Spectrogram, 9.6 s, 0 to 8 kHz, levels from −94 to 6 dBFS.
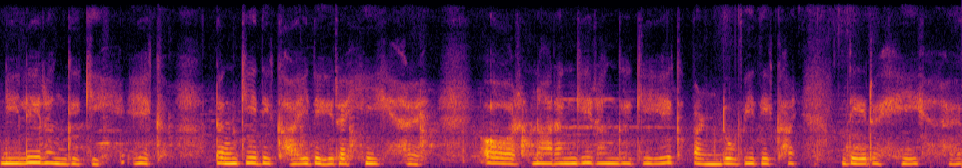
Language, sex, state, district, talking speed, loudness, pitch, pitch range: Hindi, female, Chhattisgarh, Korba, 120 wpm, -18 LUFS, 240 Hz, 235-250 Hz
